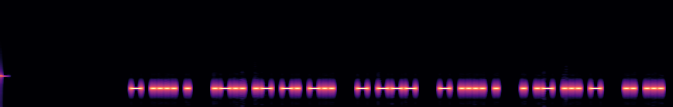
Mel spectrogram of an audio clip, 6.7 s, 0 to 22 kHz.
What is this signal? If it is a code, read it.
Morse code, heard as a keyed tone, about 34 wpm, 700 Hz. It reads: THE LAND TO THE EAST IS
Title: Sentences from Top 1000 Words - Review Part 4 - 35wpm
